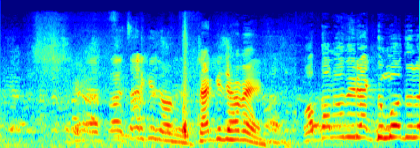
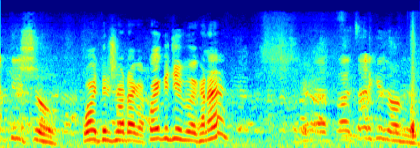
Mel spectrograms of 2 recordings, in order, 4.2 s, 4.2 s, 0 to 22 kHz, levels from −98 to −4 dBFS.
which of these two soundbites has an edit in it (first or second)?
first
